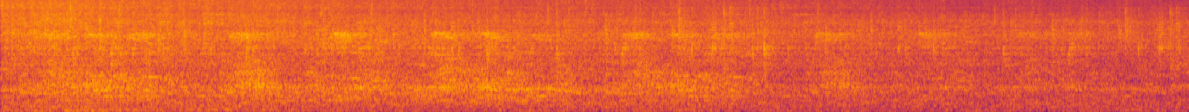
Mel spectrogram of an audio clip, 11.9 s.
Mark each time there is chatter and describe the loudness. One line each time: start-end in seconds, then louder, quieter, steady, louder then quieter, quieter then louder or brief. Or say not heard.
0.0-11.8 quieter.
